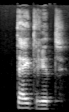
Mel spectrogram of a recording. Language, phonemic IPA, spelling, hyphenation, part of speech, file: Dutch, /ˈtɛi̯t.rɪt/, tijdrit, tijd‧rit, noun, Nl-tijdrit.ogg
- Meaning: a time trial, race against the clock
